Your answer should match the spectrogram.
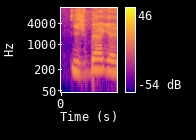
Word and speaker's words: Ijsberg: Tu es directeur de la publication et cofondateur d'Iceberg, d'Ichsberg, ça s'écrit I-J-S-B-E-R-G, Iceberg Magazine, comment vous dites ? – C'est une prononciation libre, c'est ce qu'on a voulu, c'est que chacun puisse approprier le nom et puisse le prononcer comme il le souhaite.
